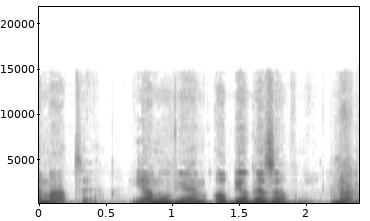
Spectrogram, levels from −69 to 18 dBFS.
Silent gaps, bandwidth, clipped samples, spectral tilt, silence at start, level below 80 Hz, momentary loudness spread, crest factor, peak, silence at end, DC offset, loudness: none; 15.5 kHz; under 0.1%; -7 dB/octave; 0 s; -34 dBFS; 11 LU; 14 dB; 0 dBFS; 0 s; under 0.1%; -14 LUFS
